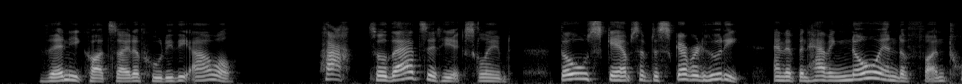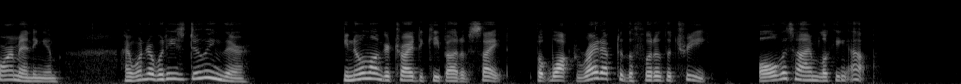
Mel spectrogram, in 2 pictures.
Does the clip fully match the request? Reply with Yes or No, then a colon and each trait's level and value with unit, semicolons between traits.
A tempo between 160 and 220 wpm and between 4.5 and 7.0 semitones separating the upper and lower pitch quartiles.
Yes: average, 185 wpm; average, 5.1 semitones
